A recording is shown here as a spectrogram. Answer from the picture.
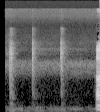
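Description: Three faint, sharp clicks at uneven intervals over a low steady hum, then a man starts speaking right at the end.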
